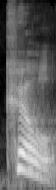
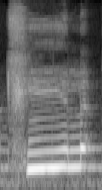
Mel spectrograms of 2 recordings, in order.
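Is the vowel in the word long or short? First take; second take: short; long. First: The vowel is a short i sound. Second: The vowel is a long ee sound. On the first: The speaker calls it right. "این ای کوتاه" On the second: The speaker calls it wrong. "لطفاً kill نخونید"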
